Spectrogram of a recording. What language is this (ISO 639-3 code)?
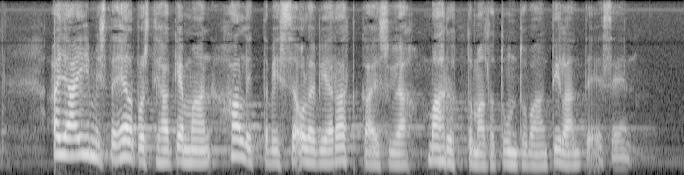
fin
